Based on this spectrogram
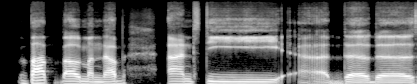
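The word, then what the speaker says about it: Bab al-Mandab: I was mispronouncing. Bab al um Madab Babal Mandab and the uh the the Saudis now got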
